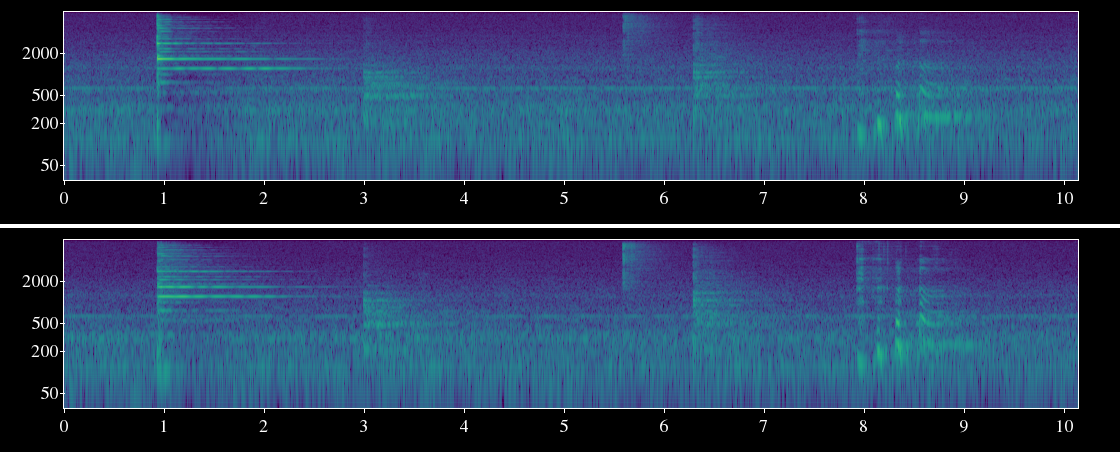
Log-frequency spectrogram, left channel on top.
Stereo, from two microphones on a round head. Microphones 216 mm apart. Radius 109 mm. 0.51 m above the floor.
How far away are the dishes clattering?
About 2.5 m.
